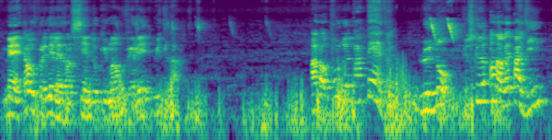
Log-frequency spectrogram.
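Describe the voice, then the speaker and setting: A man's voice: fairly high pitch, measured pace, pauses often. A man teaching a music lesson, asking questions and answering them himself, and singing note names. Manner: sings note names in scales. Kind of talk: classroom lesson. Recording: echoey room, mic far off, loud noise.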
